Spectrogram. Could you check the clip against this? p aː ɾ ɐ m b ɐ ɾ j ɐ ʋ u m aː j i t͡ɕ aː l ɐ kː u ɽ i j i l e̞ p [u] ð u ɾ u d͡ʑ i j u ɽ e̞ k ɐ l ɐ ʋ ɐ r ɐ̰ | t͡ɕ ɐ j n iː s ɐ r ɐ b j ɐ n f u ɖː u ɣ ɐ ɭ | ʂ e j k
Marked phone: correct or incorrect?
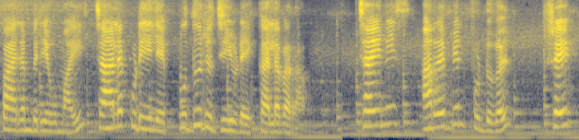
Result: correct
